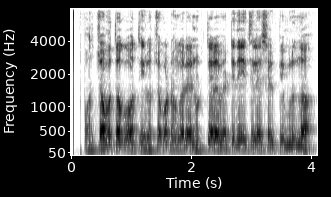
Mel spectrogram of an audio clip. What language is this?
Odia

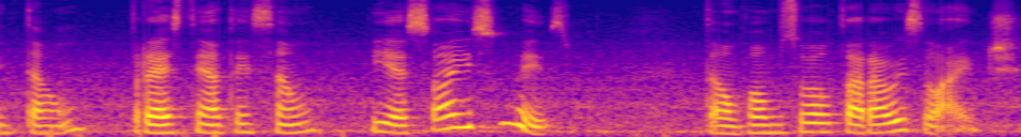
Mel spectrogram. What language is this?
Portuguese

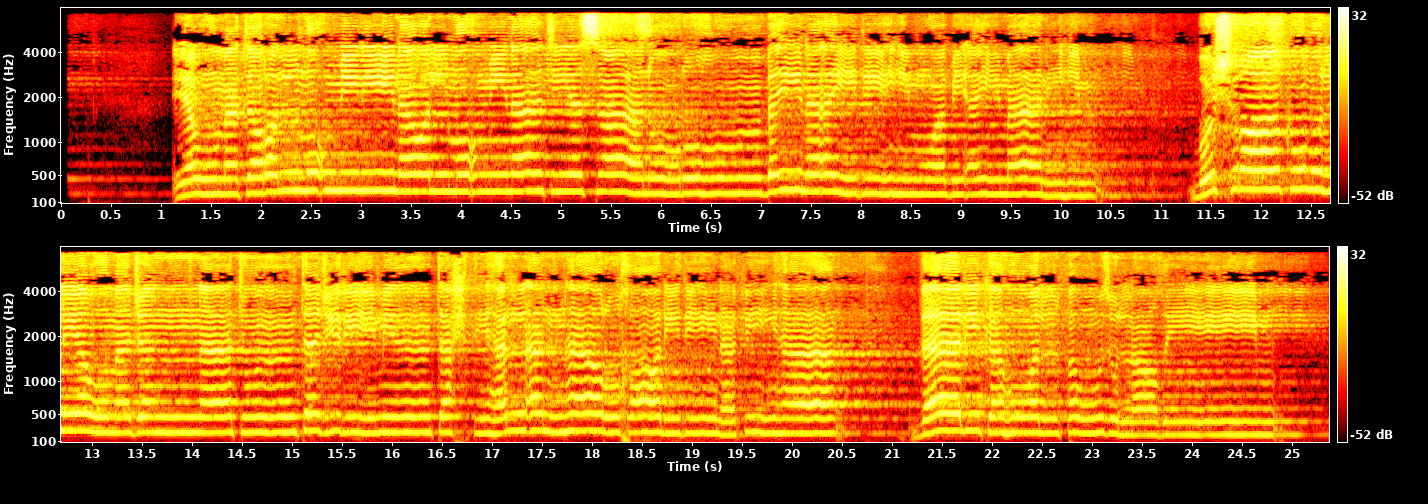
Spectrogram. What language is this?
Arabic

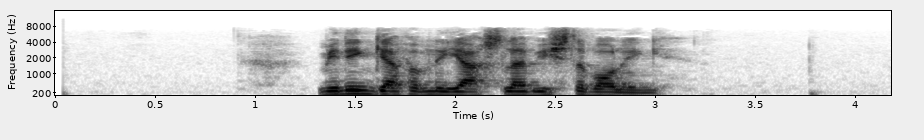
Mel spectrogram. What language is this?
Uzbek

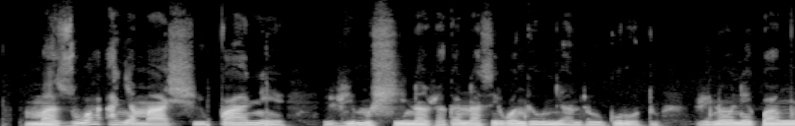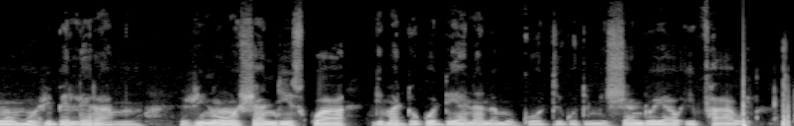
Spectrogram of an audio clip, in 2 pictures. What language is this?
Ndau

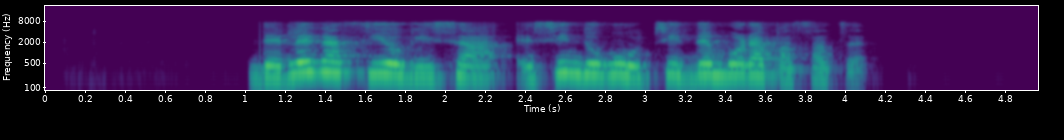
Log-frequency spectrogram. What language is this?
Basque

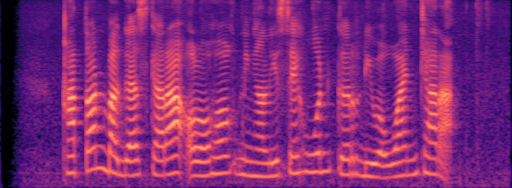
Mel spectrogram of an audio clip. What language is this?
Sundanese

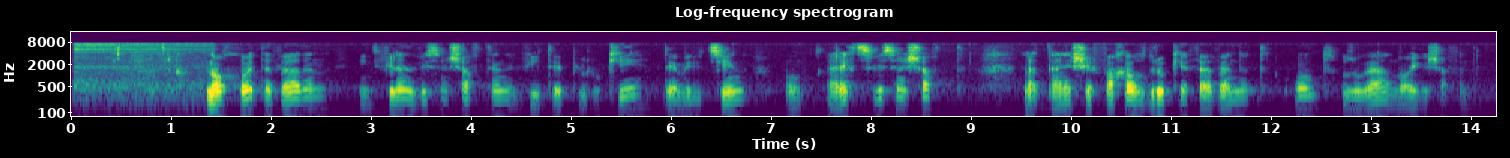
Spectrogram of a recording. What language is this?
German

